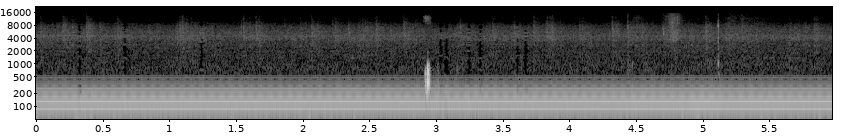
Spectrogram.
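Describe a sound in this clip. Playing cards slide and tap softly on a mat.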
